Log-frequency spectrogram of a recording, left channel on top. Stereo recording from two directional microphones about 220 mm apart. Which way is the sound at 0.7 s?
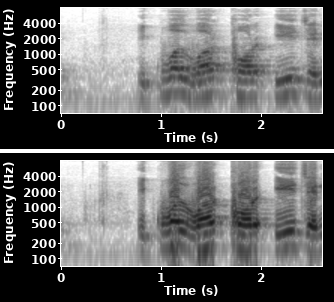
45° right (ahead or behind).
